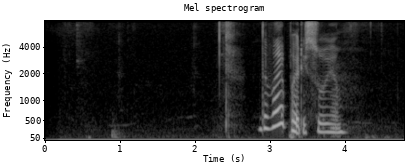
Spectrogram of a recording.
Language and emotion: Russian, neutral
